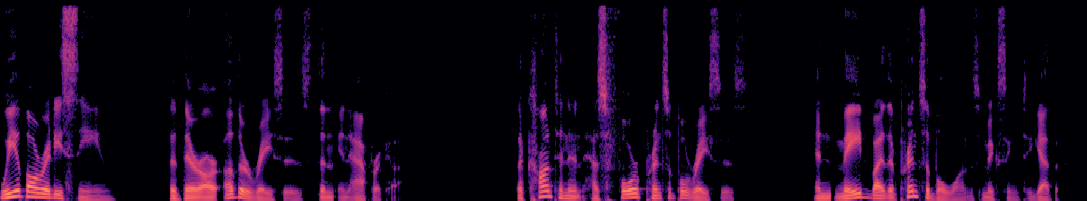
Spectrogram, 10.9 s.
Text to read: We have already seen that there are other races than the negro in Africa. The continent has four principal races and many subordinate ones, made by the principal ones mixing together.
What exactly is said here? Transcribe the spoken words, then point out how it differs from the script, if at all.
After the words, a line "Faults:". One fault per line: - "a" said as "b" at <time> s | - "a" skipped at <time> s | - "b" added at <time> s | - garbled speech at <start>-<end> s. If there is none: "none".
We have already seen that there are other races than in Africa. The continent has four principal races and made by the principal ones mixing together.
Faults:
- "the negro" skipped at 3.3 s
- "many subordinate ones" skipped at 8.3 s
